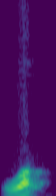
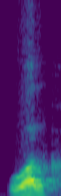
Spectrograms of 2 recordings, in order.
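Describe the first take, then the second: First: No L sound is pronounced before the K. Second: An L sound is pronounced before the K. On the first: The speaker calls it right. "সেটা হয় ওয়াক" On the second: The speaker calls it wrong. "ওয়াল্ক হয় না কখনো"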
